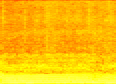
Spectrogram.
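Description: A BMW motorcycle engine revs in a short, loud burst, a steady throaty drone with strong low harmonics and no other sound.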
